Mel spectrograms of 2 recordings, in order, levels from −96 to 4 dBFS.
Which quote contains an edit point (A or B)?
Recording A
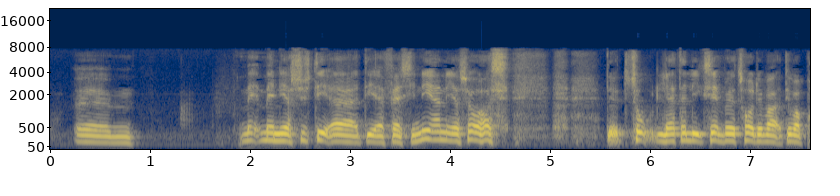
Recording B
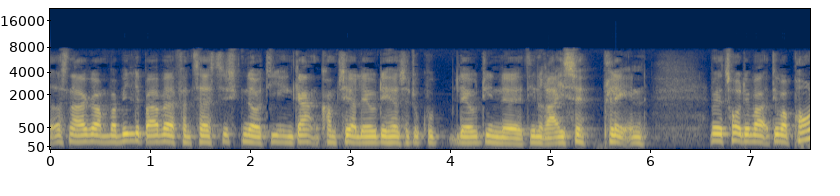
B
